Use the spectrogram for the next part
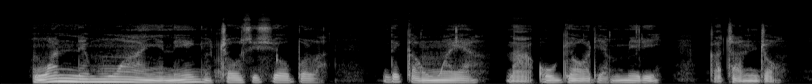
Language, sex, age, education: Igbo, male, 15-29, secondary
